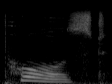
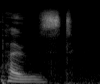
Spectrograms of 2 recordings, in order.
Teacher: an or sound not an O so it's paused not posed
